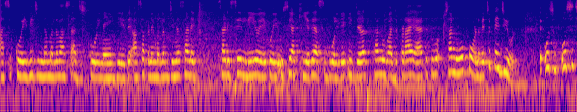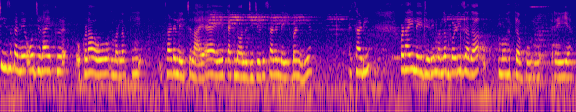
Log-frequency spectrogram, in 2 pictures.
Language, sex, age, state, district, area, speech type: Dogri, female, 18-30, Jammu and Kashmir, Jammu, urban, spontaneous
